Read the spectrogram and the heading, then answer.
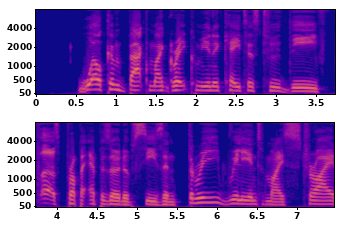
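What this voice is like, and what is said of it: Nasal, congested voice. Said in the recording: “my voice is even more nasal than normal, my wife says I have a very, very nasal voice anyway, it is because I am struggling with a cold ... it sounds a bit nasal”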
